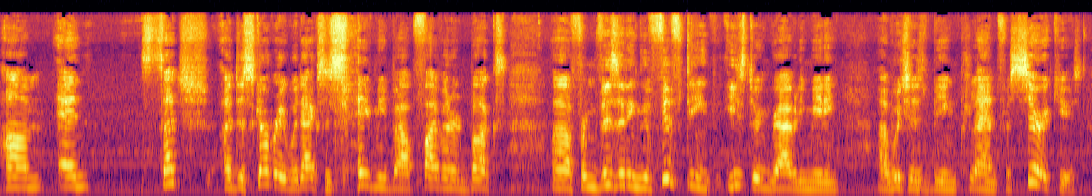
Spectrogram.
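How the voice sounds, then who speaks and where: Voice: mid-range voice, moderate pace. A person presenting a science talk as a dramatic reading, in a conversational, explanatory way with casual asides. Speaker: amateur physicist presenting. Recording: clearly noisy recording with hum.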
